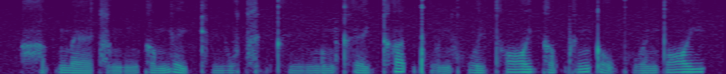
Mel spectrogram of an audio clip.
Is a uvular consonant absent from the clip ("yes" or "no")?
yes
